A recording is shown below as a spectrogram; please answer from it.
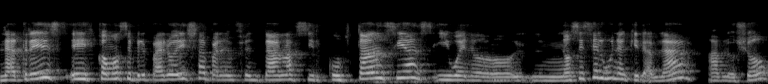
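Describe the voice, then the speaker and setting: With a plain, everyday voice, a woman speaks at a fairly slow pace and fairly high pitch, using lively intonation and hardly any pauses. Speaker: participant at a women's church retreat. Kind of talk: group discussion.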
